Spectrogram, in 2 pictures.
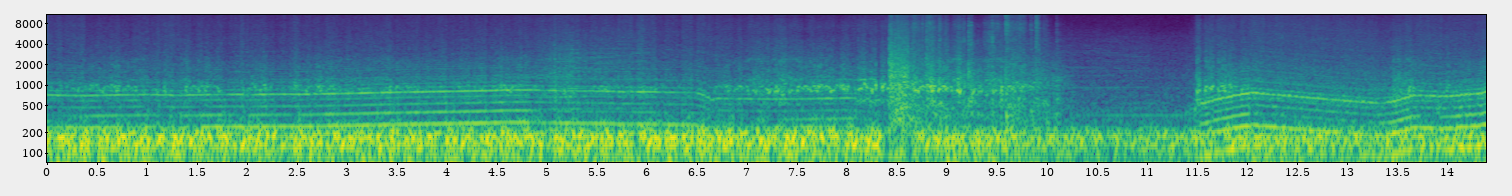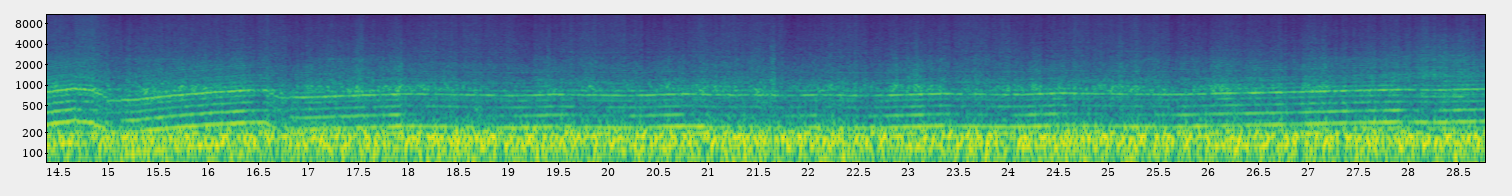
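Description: A car engine roars steadily, its pitch dipping and climbing again as gears change.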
